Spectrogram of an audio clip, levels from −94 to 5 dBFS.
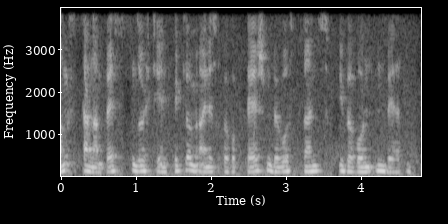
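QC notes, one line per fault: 0.20–0.29 s, 0.83–0.95 s, 2.39–2.48 s, 3.62–3.71 s: comfort noise in place of the background. In each pause the sender likely stopped transmitting once its voice detector heard no speech, and the receiver filled the 90 to 120 ms gap with generated noise. The room background is replaced by a smooth, featureless hiss about 3 to 5 dB quieter, so the floor dips before returning. The second patch ends just before "durch die".
2.15–2.18 s: sound dropped by the voice detector. The detector likely mistook this sound for background and halted transmission for 30 ms. The receiver played synthetic noise instead, so that brief piece of speech is lost. A short flat, hissy gap breaks the speech until the detector triggers again and the speech resumes.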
